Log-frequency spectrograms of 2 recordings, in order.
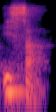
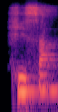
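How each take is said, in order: First: The word begins with a vowel sound. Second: The word begins with an h sound. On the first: This is the standard form. The speaker calls it right. "yang baku itu ternyata yang isab" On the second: This is the common but non-standard form. The speaker calls it wrong. "ada tidaknya huruf H"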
